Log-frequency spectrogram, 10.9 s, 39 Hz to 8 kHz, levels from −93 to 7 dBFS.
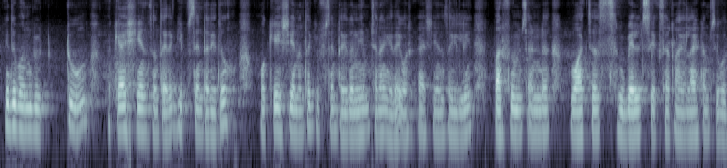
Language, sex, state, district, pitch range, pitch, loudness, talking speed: Kannada, male, Karnataka, Gulbarga, 115-130 Hz, 120 Hz, -23 LUFS, 145 wpm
